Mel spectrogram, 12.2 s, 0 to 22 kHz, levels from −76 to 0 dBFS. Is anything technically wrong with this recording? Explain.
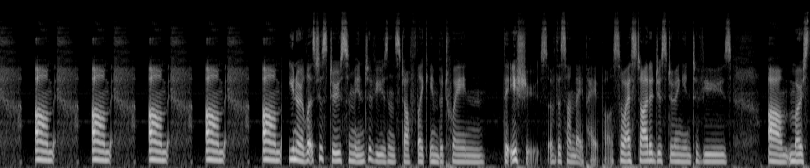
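Yes. From 0.85 to 4.22 s, a broken-record loop repeats a single 0.85 s fragment four times, back to back and identical on each pass. A stalled player or stream likely kept resending its last buffered chunk, so the audio that belonged in that span is lost.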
